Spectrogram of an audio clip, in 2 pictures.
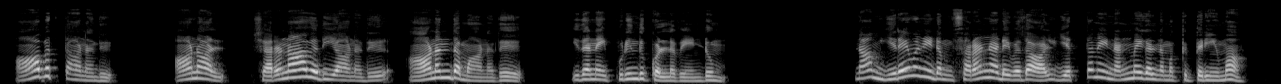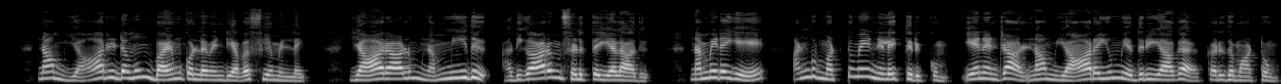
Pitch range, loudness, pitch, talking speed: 200-270 Hz, -20 LUFS, 230 Hz, 85 wpm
